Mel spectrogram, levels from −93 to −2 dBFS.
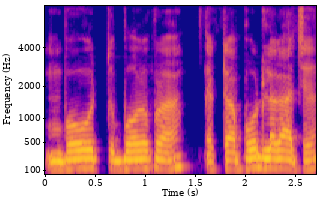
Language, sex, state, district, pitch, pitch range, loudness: Bengali, male, West Bengal, Malda, 120 Hz, 110-125 Hz, -17 LUFS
